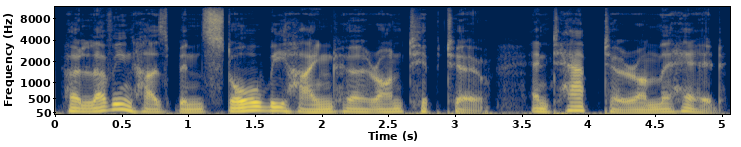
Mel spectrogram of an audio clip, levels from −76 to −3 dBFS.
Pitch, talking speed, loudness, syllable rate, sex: 90 Hz, 165 wpm, -18 LUFS, 4.4 syllables/s, male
